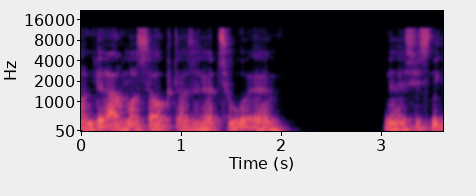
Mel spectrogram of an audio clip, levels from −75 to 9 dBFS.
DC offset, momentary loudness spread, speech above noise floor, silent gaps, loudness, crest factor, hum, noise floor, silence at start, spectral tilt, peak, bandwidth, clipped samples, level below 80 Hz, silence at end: under 0.1%; 6 LU; 61 dB; none; -20 LUFS; 18 dB; none; -80 dBFS; 0 s; -5 dB/octave; -4 dBFS; 12.5 kHz; under 0.1%; -54 dBFS; 0 s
